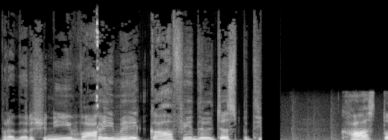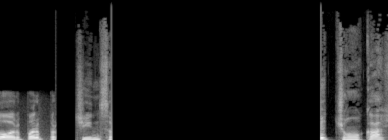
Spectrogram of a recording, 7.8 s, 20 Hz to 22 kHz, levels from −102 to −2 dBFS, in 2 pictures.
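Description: At 0.93 to 0.98 s the speech is hit by damaged data in a compressed stream: a brief disruption lasting about 50 ms, where corrupted frames are misread by the decoder, which loses sync and has to hunt for the next valid frame header. The result is a short blip rather than clean audio, a small disruption near the start of the clip.

From 2.60 s the sound changes character, most likely because the input switched to a poorer device. A silence of about 200 ms marks the changeover, after which nothing is left above 7.6 kHz, so the speech turns duller and narrower. The level stays about the same, while a new noise floor appears roughly 35 dB below the signal. The original, fuller tone returns at 4.63 s.

At 4.99 s the audio cuts to complete silence, with no room tone at all, and only resumes at 7.08 s. This dropout to silence lasts about 2.09 s, likely because the input was lost while the recorder kept writing silence. 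Whatever was spoken in that stretch is gone entirely, with a hard cut in and out of silence.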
